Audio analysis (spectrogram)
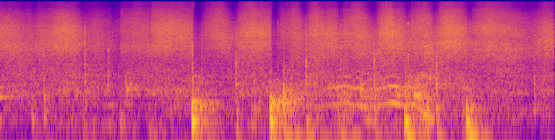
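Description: Sandpaper rubs over screw spots on a drywall wall in steady back-and-forth strokes, close and fairly loud, with short pauses between passes and no talking.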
